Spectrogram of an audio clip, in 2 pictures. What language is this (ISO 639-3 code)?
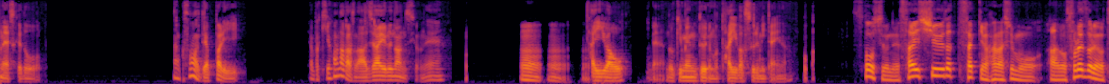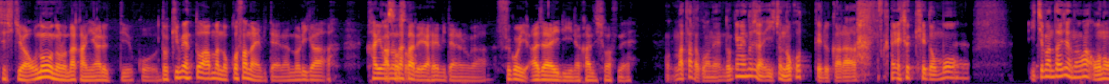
jpn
